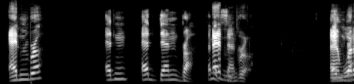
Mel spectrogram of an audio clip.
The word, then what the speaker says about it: Edinburgh: to pronounce them right it's ed in bra and bra and bra so three syllables Edinburgh Edinburgh and etc and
